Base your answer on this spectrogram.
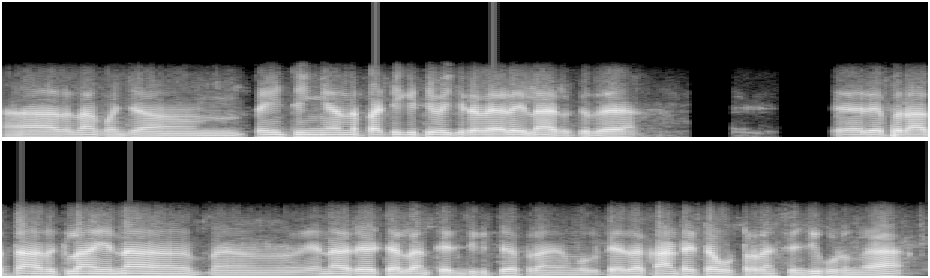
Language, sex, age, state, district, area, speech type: Tamil, male, 60+, Tamil Nadu, Salem, urban, conversation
